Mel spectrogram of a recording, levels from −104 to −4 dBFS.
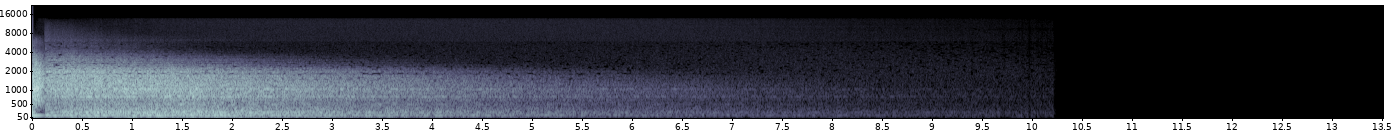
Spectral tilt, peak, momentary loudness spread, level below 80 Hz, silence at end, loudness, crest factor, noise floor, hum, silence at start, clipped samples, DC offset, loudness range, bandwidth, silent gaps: -6.5 dB/octave; -10 dBFS; 24 LU; -58 dBFS; 7.95 s; -28 LUFS; 24 dB; -75 dBFS; none; 0 s; under 0.1%; under 0.1%; 24 LU; 14 kHz; none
